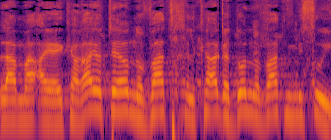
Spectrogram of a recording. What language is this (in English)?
Hebrew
